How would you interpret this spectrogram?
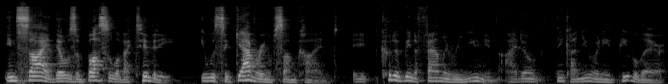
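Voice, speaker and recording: A woman streamer with a remarkably low voice reads visual novel dialogue aloud. Her tone is husky and unclean around the edges, and she slips between the script and casual commentary. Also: big pitch swings, fast talker. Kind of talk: reading game dialogue aloud with casual asides.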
